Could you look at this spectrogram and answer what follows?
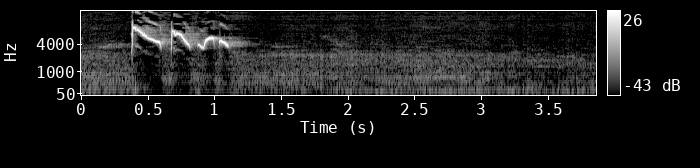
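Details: White-eye call used as a lure to make other birds answer: three quick high, thin whistled notes, each sliding steeply downward, then near-silence with faint low background hum and another note starting at the end.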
